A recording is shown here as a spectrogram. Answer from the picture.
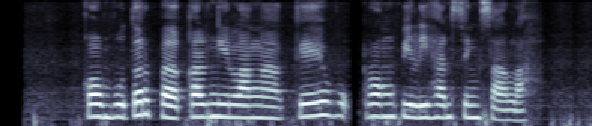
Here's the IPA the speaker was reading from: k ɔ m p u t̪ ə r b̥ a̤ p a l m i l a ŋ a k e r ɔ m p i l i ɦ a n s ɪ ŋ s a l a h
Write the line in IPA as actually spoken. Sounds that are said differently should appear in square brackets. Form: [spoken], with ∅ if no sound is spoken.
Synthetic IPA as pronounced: k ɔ m p u t̪ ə r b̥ a̤ [k] a l [ŋ] i l a ŋ a k e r ɔ [ŋ] p i l i ɦ a n s ɪ ŋ s a l a h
